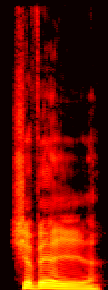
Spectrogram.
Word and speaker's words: Cheval: french for horse and it's pronounced kind of like chevy with a sustained l i can't quite do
